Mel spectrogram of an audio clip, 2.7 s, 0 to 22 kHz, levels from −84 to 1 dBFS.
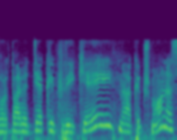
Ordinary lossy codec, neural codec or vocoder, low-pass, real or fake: AAC, 24 kbps; codec, 24 kHz, 0.9 kbps, WavTokenizer, medium speech release version 1; 10.8 kHz; fake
